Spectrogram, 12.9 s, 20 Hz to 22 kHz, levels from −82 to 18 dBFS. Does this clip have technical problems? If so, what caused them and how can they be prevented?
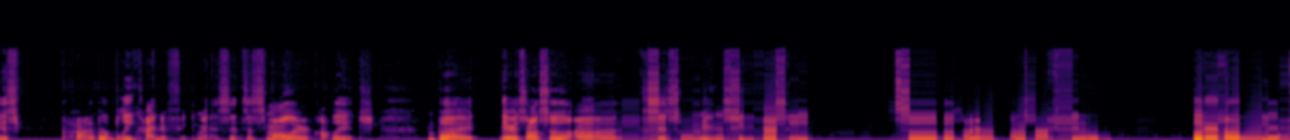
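Yes. Right after "college but there's also", at 5.96 s, the speech collapses into robotic sound from repeated short buffers and stays that way through 12.90 s. Essentially the whole stretch is looped audio, giving a rigid metallic buzz at 134 Hz, which points to a chunk of roughly 7.5 ms being replayed. The likely cause is audio arriving too slowly, so the playback side kept repeating that chunk while the real audio got skipped. Bigger buffers or a less loaded audio path should prevent it.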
